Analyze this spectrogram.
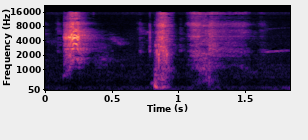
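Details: A wild grackle gives harsh, raspy squawks in three quick bursts, the middle one with a low grating edge and the last more drawn out, while a person talks to it nearby.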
